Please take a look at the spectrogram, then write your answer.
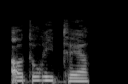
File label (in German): "autoritär", German; adjectives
